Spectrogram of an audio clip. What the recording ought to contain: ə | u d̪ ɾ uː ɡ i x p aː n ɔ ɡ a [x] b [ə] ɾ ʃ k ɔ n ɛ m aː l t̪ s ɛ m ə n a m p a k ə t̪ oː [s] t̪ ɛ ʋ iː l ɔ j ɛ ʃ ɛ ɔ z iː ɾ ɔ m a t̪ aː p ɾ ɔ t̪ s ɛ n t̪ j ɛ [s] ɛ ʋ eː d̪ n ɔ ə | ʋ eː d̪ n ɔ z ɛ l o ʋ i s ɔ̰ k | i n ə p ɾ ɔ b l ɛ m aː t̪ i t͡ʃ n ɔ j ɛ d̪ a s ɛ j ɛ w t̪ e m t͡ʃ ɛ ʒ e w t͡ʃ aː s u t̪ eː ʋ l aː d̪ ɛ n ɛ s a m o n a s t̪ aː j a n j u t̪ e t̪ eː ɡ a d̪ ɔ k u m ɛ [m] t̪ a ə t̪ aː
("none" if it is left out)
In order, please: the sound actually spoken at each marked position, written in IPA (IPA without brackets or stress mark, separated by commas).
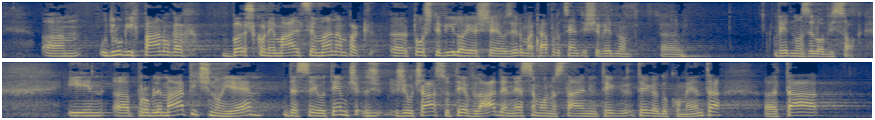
x, ə, ʃ, ʃ, n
